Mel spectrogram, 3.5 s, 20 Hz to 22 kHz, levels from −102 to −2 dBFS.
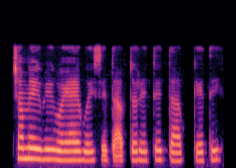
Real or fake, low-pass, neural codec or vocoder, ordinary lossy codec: fake; 7.2 kHz; codec, 16 kHz, 4.8 kbps, FACodec; Opus, 64 kbps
